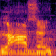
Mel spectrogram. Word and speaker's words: Larson: I'm called Larson because it rhymes with arson.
